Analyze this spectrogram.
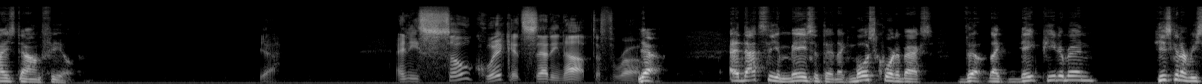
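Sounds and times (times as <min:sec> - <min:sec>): person saying yeah: 0:04.0 - 0:06.6.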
